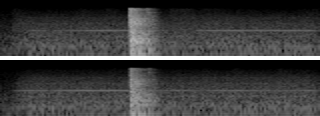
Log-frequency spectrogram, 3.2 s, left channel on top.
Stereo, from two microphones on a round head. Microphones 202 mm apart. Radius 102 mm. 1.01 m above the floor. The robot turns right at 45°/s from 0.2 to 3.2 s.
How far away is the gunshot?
About 0.6 m.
